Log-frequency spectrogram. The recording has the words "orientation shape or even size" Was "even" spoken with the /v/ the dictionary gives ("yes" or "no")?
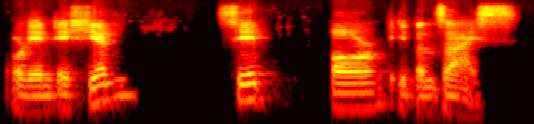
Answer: no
